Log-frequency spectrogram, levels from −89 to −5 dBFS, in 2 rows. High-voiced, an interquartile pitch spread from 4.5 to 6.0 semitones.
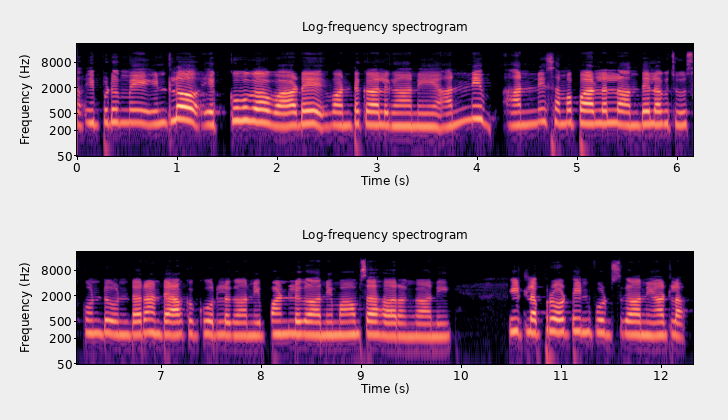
No: very high, 260 Hz; narrow, 2.6 semitones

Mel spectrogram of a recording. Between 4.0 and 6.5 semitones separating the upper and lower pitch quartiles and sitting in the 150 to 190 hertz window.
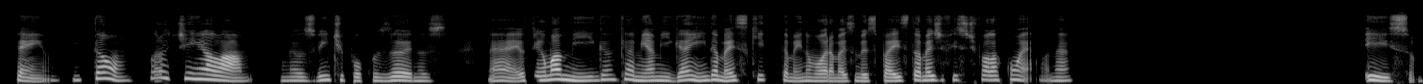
No: average, 3.4 semitones; medium, 185 Hz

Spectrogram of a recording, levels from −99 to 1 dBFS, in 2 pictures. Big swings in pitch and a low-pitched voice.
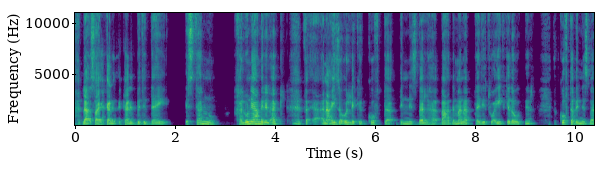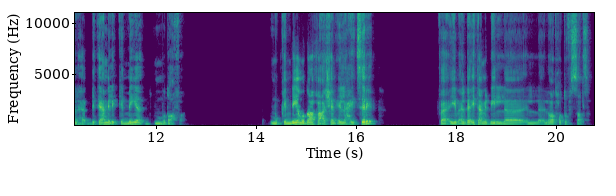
Yes: wide, 6.2 semitones; low, 120 Hz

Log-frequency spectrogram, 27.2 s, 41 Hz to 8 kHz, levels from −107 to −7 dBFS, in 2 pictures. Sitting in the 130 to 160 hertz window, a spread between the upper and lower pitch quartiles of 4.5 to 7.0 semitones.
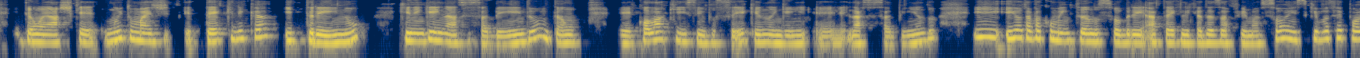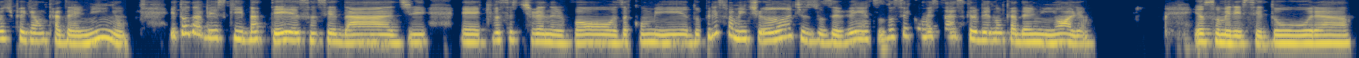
No: medium, 185 Hz; average, 4.8 semitones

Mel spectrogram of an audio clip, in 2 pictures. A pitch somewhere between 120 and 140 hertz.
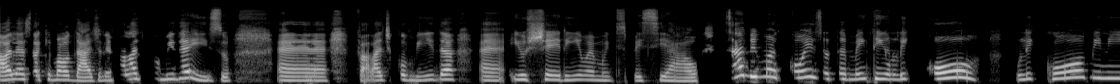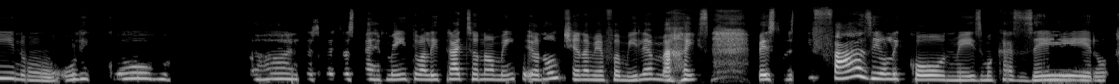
No: high, 225 Hz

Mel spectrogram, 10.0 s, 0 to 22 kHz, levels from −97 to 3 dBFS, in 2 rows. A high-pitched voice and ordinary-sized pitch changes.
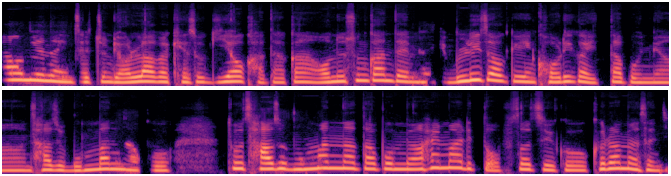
Yes: high, 230 Hz; average, 4.4 semitones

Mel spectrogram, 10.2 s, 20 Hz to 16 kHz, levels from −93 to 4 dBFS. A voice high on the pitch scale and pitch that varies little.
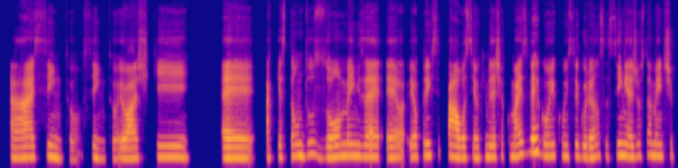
Yes: high, 205 Hz; narrow, 2.3 semitones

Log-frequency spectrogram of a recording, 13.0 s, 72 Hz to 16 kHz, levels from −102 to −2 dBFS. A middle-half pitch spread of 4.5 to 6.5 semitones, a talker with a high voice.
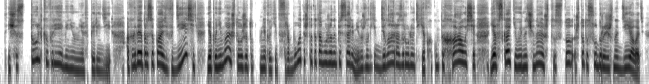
Yes: average, 4.9 semitones; high, 235 Hz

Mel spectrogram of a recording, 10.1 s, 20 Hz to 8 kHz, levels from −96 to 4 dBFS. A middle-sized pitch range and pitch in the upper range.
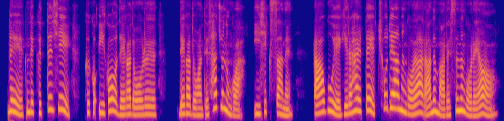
No: wide, 6.5 semitones; high, 220 Hz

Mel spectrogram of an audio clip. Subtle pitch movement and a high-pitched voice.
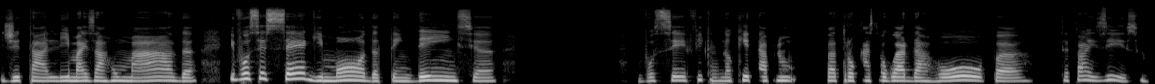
No: narrow, 2.1 semitones; medium, 170 Hz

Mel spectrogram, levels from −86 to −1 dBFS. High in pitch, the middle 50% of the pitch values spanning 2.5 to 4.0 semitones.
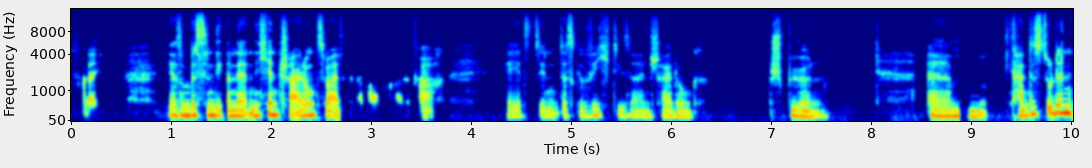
No: medium, 140 Hz; average, 2.9 semitones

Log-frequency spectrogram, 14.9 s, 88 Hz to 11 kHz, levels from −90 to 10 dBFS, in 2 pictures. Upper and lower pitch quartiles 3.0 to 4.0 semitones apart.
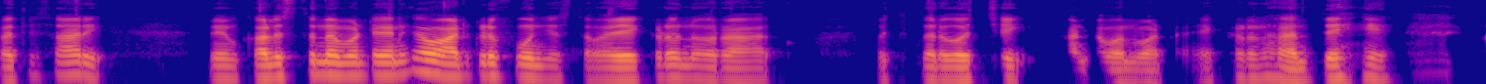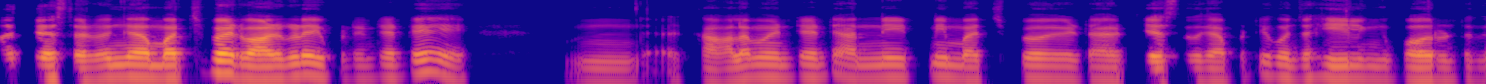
No: narrow, 2.6 semitones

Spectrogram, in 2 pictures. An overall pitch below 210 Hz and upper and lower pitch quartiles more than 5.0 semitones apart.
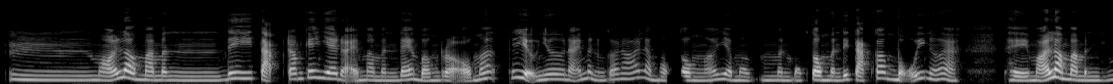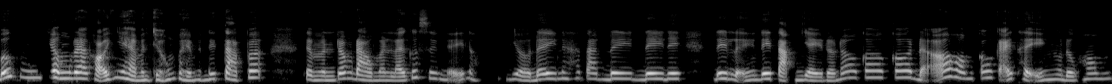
No: high, 230 Hz; wide, 5.6 semitones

